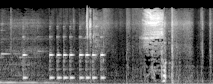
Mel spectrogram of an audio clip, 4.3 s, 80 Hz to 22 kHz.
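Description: Soundtrack of a video playing through a Pioneer Z140 in-dash head unit and the car's speakers: an electronic beep, then a quick run of beeps in two pitches, like a ringtone, and a short whoosh about three seconds in.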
